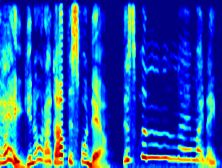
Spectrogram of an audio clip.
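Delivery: playful inner voice that rises high and drops in volume; voicing your inner self. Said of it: "Or you say".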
